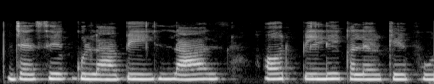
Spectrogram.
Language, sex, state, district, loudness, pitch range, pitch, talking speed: Hindi, female, Uttar Pradesh, Lucknow, -12 LUFS, 235-250 Hz, 245 Hz, 110 wpm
